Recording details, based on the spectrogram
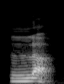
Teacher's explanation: ला को बोलने में ऐसा लग रहा है कि जिभ्या ऊपर की तरफ उठी और मुंह से बनने वाली जो हवा है वो अगल-बगल से बाहर आ रही है। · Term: पाश्विक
